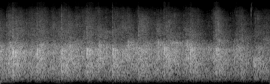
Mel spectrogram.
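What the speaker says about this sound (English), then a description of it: "Let's give them another round of applause." A short burst of audience applause at a bill-signing event, brisk steady clapping that fades a little at the close.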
